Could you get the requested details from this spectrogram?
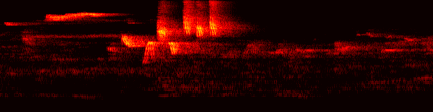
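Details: Nightingale song from Romania: a thin whistle, then a fast stuttering run of about eight loud, clipped notes lasting one second, fading into faint background birdsong.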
